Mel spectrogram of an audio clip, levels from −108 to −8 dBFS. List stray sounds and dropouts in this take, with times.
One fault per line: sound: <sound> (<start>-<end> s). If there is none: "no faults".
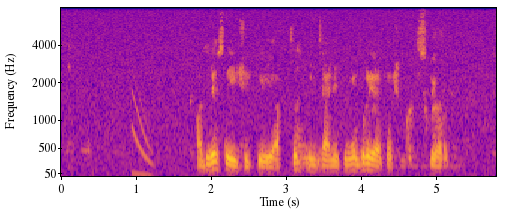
sound: chirp (0.9-1.3 s)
